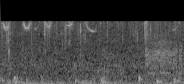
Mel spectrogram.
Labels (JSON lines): {"label": "biophony, dolphin", "recorder": "SoundTrap 500"}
